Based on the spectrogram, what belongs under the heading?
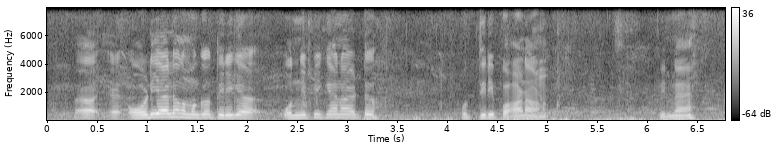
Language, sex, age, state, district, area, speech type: Malayalam, male, 30-45, Kerala, Alappuzha, rural, spontaneous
